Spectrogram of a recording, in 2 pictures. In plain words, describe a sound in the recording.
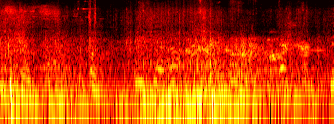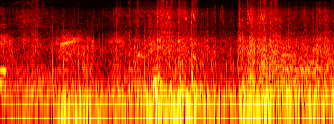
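An energy weapon fires in rapid crackling bursts.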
